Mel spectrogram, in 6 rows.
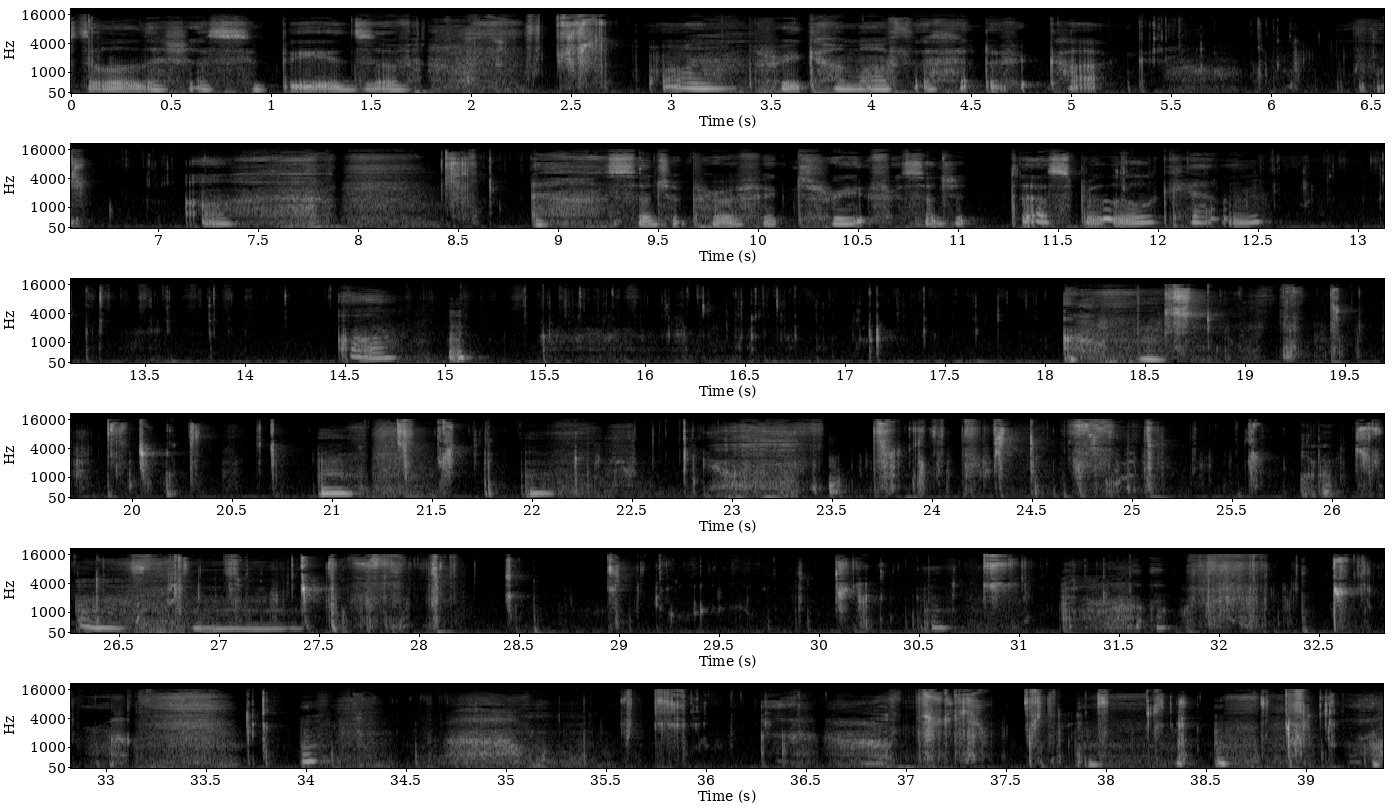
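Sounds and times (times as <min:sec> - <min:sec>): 
speech: 0:00.0 - 0:02.3, 0:03.0 - 0:05.2, 0:06.4 - 0:08.0, 0:08.9 - 0:12.7, 0:14.5 - 0:15.6, 0:18.1 - 0:18.8, 0:21.0 - 0:21.4, 0:22.0 - 0:22.3
licking, wet mouth sounds: 0:02.0 - 0:02.8, 0:05.3 - 0:07.1, 0:08.4 - 0:08.8, 0:12.6 - 0:34.6, 0:35.2 - 0:39.3.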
